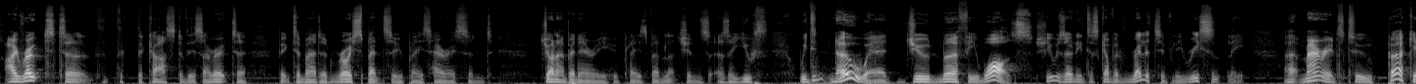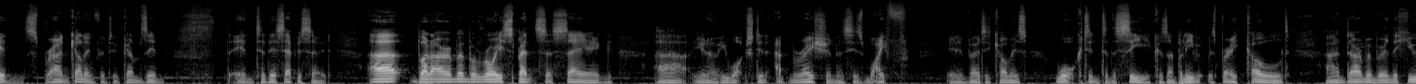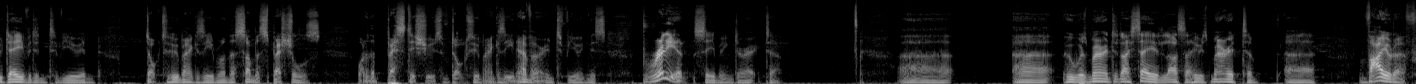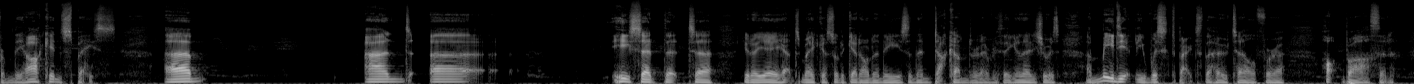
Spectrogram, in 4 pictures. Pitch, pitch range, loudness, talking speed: 95 Hz, 90-110 Hz, -28 LUFS, 190 wpm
